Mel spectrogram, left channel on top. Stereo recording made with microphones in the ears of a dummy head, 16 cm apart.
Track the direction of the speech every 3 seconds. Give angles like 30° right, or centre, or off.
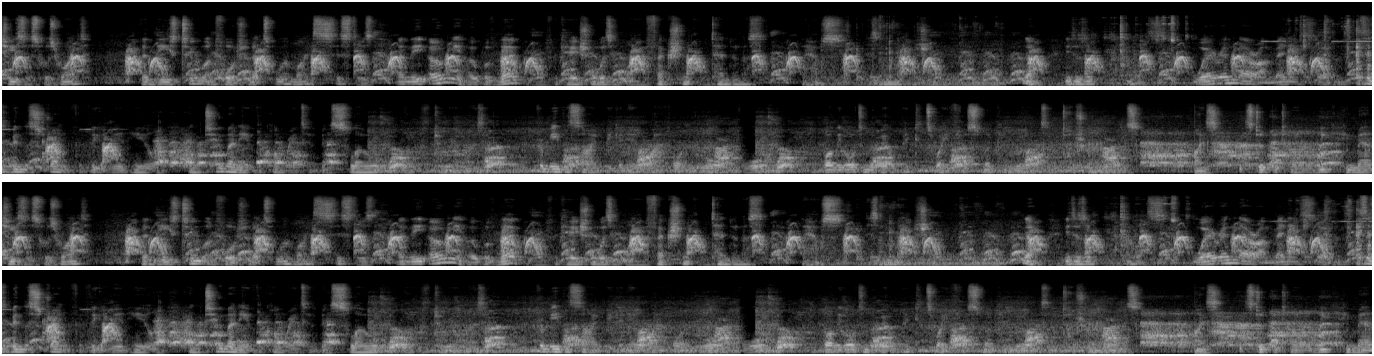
30° left, 20° left, 10° right, 30° right, 20° right, centre, 20° left, 30° left, 30° left.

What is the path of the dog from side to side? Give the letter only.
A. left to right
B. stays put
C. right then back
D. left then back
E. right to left
B.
